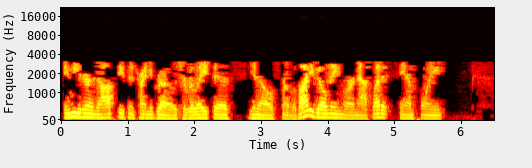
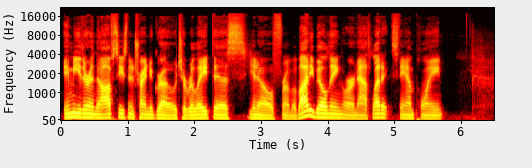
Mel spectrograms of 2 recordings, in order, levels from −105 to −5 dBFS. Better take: second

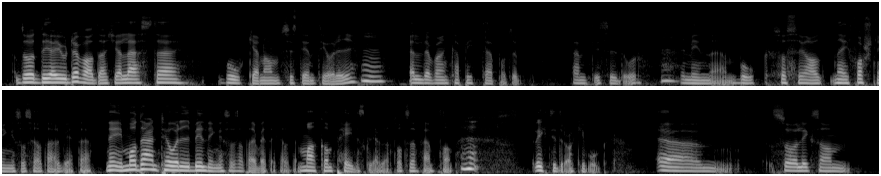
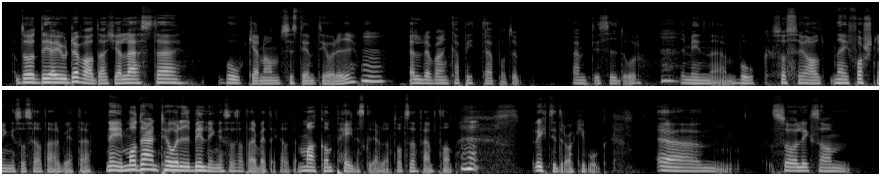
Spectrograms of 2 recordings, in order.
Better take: second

